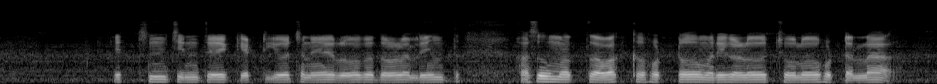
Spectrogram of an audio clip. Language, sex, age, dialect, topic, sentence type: Kannada, male, 18-24, Northeastern, agriculture, statement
